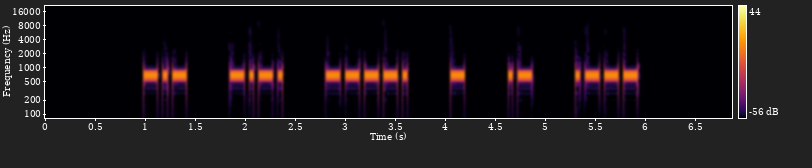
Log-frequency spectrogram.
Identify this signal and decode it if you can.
Morse code, heard as a keyed tone, about 25 wpm, spaced as for 14 wpm, 700 Hz. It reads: KC9TAJ
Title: USA Call Signs - 6 Characters - 3x Character Spacing - 25wpm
